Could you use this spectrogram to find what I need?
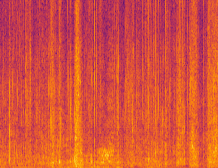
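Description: Gift wrap crinkling as a present is unwrapped from a stocking, with continuous paper rustling and several louder crackling bursts throughout.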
